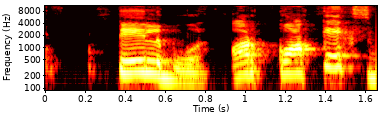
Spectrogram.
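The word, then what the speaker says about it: coccyx: Tail bone और कॉकेक्स भी कहते हैं। याद रखिएगा। कॉकेक्स यही स्पेलिंग है। सी O double C वाई एक्स कॉकेक्स बोलते हैं।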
